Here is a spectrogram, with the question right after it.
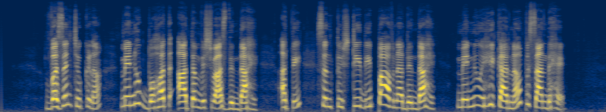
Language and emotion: Punjabi, happy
